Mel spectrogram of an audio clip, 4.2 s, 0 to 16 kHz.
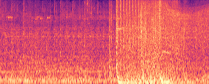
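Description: Gunfire erupts in the video game Death Stranding 2. A quieter mechanical rumble gives way to a loud, sudden burst of rapid shots, followed by more sharp reports over a heavy low-end roar.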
